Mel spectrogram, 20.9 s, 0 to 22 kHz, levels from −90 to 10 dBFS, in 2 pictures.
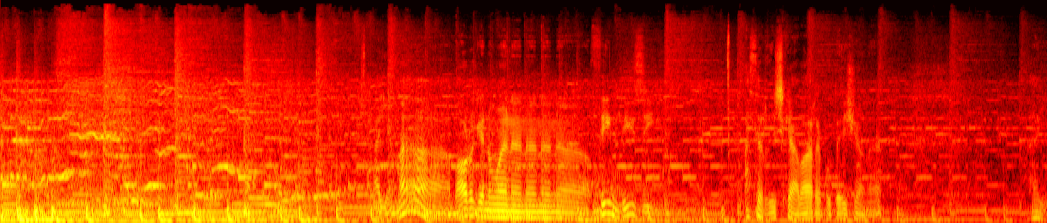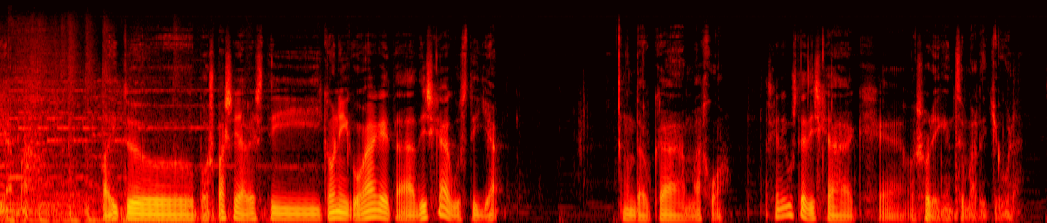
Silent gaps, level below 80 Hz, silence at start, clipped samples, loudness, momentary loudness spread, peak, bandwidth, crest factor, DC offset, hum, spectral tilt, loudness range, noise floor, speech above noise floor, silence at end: none; -30 dBFS; 0 s; under 0.1%; -21 LUFS; 22 LU; -2 dBFS; over 20 kHz; 20 dB; under 0.1%; none; -6 dB/octave; 18 LU; -72 dBFS; 48 dB; 0.4 s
